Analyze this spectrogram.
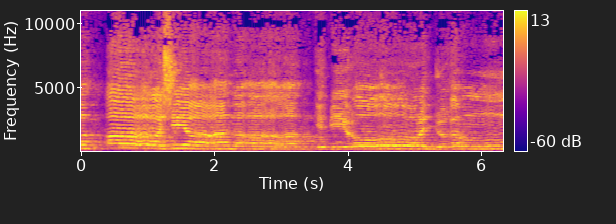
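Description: A man's solo voice chanting a munajaat, a devotional supplication in verse, in long drawn-out wavering notes, with short breaths near the start and again a little past halfway.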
